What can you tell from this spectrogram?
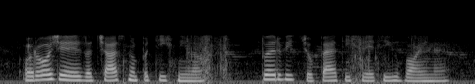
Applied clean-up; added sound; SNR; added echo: none; Crumpling, crinkling + Bus; 17 dB; none.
